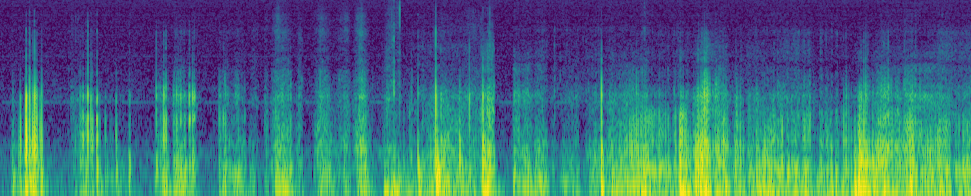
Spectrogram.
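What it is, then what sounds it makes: Beeswax-coated cotton food wrap. Long acrylic nails scratch and tap across a thin, stiff, patterned beeswax-coated cotton food wrap draped over a microphone, heard in close-up. Short, crackly waxy taps and rustling scrapes come in bursts over a low, muffled rumble, with the scratching growing more continuous in the second half.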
